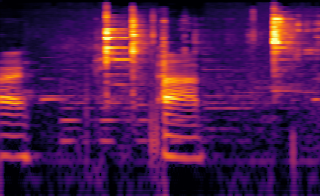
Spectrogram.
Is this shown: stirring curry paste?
yes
